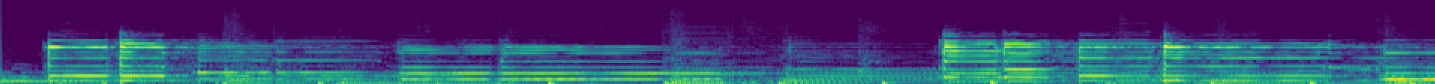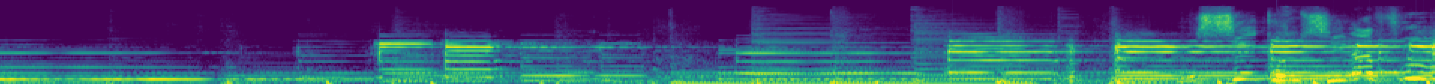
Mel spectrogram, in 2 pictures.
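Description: Instrumental break in a live song: an electric guitar plays a melodic lead of sustained, bending notes over an acoustic guitar accompaniment.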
